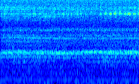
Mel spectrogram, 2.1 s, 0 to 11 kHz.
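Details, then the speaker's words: Old heat gun, possibly from the 1970s, warming up to loosen a hard plastic fuel line on a John Deere 210: steady high blower whine with a hiss of air; fan sounds weak and struggling, heats slowly; cause not confirmed. "sounds like the fans struggling to me this thing's got to be old like from the 70s or something"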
